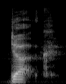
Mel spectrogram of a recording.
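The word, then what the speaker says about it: Duyck: This man's name is Kenneth Duck. Yes, his last name is Duck, but it's spelled D-U-Y-C-K.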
